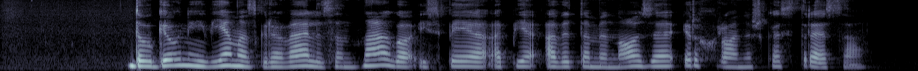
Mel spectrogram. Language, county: Lithuanian, Kaunas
